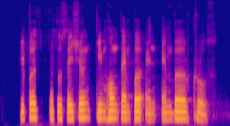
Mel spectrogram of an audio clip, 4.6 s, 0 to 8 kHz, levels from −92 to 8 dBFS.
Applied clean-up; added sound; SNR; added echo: neural mask model Resemble Enhance denoiser.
